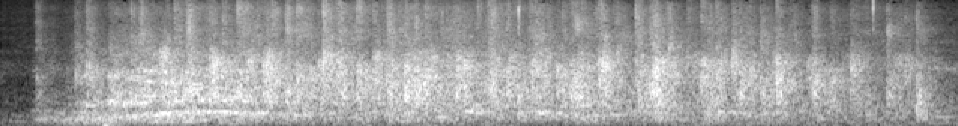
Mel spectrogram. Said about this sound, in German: Applaus.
